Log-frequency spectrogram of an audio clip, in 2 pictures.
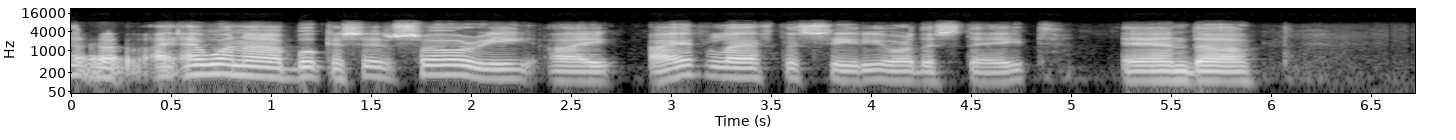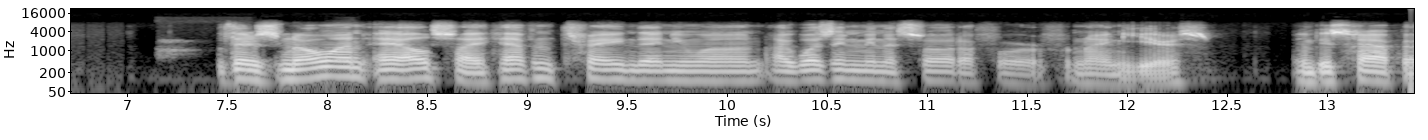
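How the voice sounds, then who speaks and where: A man speaks in a normal speaking voice at medium pitch, with ordinary pitch variation and a fairly slow pace. The sound is dry and close, with no echo. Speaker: massage therapist. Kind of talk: interview.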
